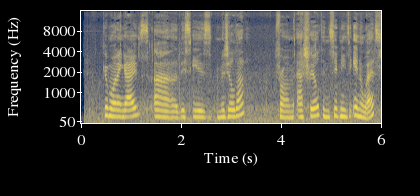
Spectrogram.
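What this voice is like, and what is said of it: Strained, worn-out voice. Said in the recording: “My voice is a little bit worse for Thursday.”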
